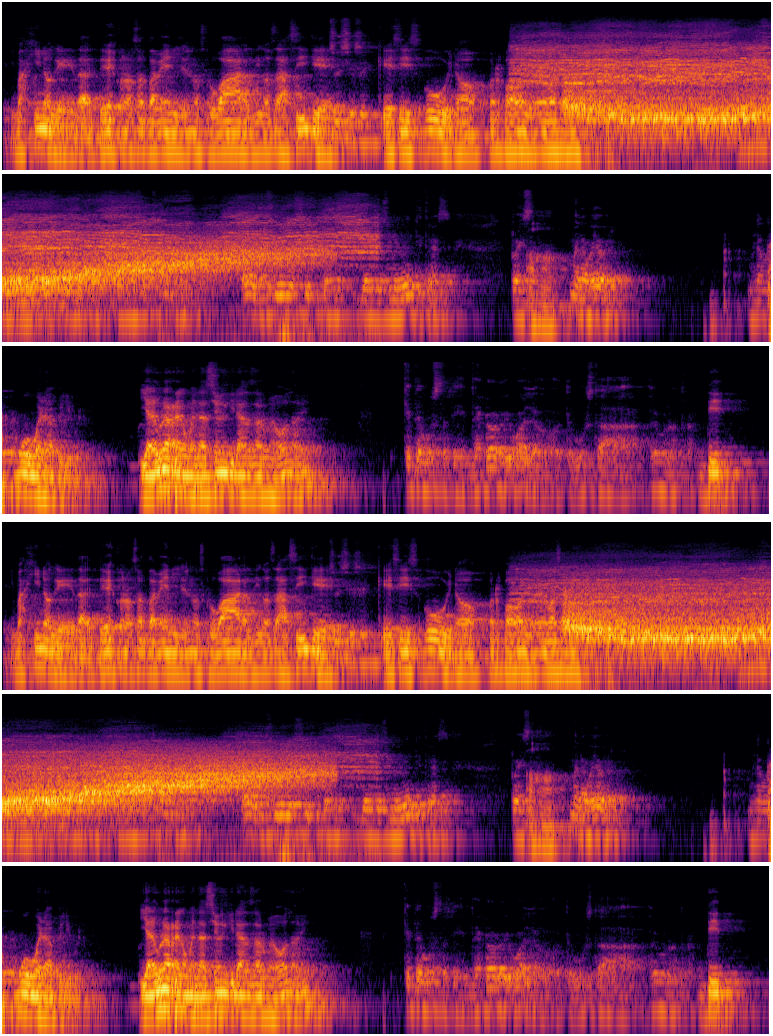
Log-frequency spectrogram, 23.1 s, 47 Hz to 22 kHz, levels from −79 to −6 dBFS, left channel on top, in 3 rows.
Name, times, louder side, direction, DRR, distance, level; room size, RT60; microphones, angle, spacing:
voice 1, 0.1-3.3 3.8-5.8 13.0-13.2 15.5-16.2 16.7-18.5 22.3-22.6, equal, 20° right, 6 dB, 3.1 m, -21 dB
voice 2, 3.3-3.7 7.0-9.7 10.1-13.1 13.4-13.9 15.1-15.9 16.6-17.0 19.4-22.3, equal, 10° left, -2 dB, 5.5 m, -31 dB
sound 1, 5.1-11.5, left 6 dB, 35° left, 3.8 m, -29 dB
Wind, 5.6-11.0, right 3 dB, 85° right, 1.4 m, -19 dB
27.0 x 22.5 x 8.9 m, 0.75 s
head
